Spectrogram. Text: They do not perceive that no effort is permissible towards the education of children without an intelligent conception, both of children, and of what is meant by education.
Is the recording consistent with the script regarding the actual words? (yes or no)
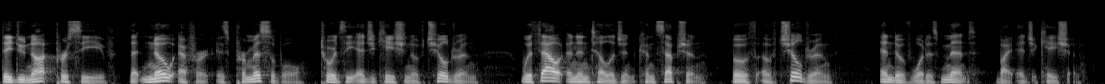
yes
